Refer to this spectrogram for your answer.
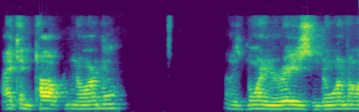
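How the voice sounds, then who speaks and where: A fairly slow, monotone man with an American accent, medium in pitch, dark and mellow in tone. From Texas. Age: 70s. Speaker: war veteran. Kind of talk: oral history interview.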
